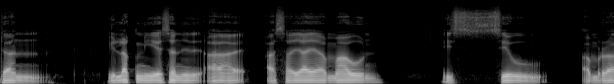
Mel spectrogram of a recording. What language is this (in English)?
Liana-Seti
